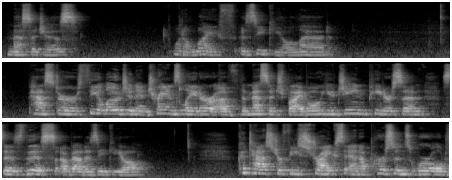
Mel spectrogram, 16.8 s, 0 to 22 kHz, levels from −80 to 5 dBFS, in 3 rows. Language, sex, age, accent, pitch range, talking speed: English, female, 30-49, American, 190-230 Hz, 95 wpm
